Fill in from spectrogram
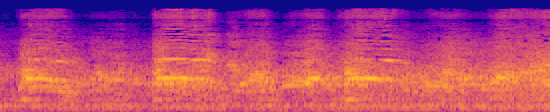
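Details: White Chinese geese give loud nasal honks, about one burst per second, with uneven timing as several birds call over each other.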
